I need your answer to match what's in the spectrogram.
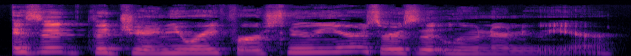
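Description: A woman's voice: on the high side, brisk. A woman in her twenties chatting casually as a co-host. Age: 20s. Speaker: podcast co-host. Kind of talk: casual chat.

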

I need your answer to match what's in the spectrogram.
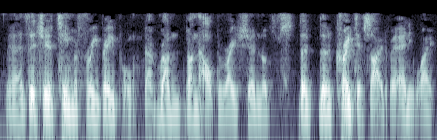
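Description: Deep and husky, this co-host's voice moves fast as he rambles through a laid-back wrestling podcast, hammering points home by saying them again. The recording sounds dull and lo-fi.

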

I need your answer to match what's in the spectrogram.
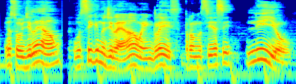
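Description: A man giving a video English lesson, slowing down carefully to model each pronunciation. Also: a little high, a little mellow, soft background music. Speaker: English teacher.

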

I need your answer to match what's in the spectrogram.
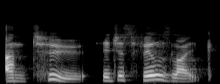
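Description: A man's voice: fairly high pitch, expressive, takes it slowly, no room sound. Man hosting a football podcast. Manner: thinks out loud, poses hypotheticals. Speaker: podcast host. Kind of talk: casual football chat. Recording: dry, dull lo-fi mic.

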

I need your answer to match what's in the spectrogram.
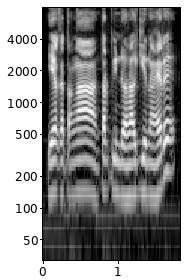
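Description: A man's voice: mid-range voice, steady tone, quick pace, a bit bright, clean tone. A man telling a family story in casual chat, blunt and swearing freely. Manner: blunt, swears freely, acts out his child's lines. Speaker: podcast co-host.

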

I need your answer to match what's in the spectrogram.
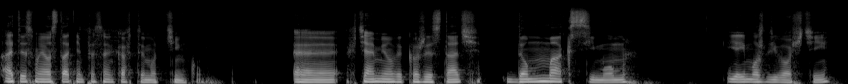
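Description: A man's voice: medium pitch, fairly even intonation, measured pace, dark tone, clean tone. A man with an ordinary mid-range voice co-hosting an unscripted podcast. He talks in an easy, chatty way, explaining things and slipping in jokes. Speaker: podcast co-host. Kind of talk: casual improvised chat.

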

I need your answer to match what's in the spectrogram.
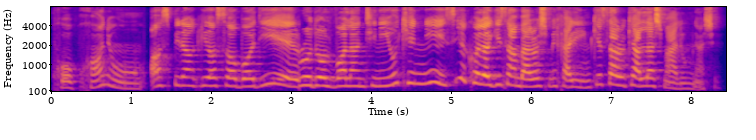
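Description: A middle-aged nobleman speaks gently and persuasively, with a teasing edge, as a woman reads him. The voice stays fairly high and soft. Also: expressive, hardly any pauses. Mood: coaxing.

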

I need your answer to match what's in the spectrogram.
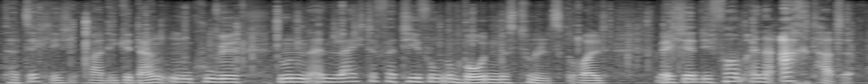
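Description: A man narrating a storybook in a steady, measured way. His voice sits at an ordinary middle pitch, and the reading is even and unhurried. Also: slight background noise. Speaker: audiobook narrator.

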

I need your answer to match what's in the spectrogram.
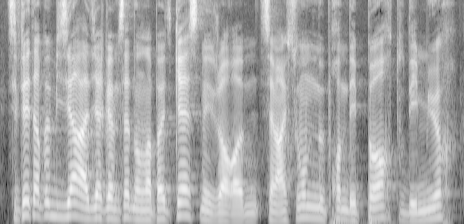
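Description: A young man co-hosting a casual podcast, talking in a relaxed way with many hesitations and fillers. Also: medium pitch, quick pace. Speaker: podcast co-host.

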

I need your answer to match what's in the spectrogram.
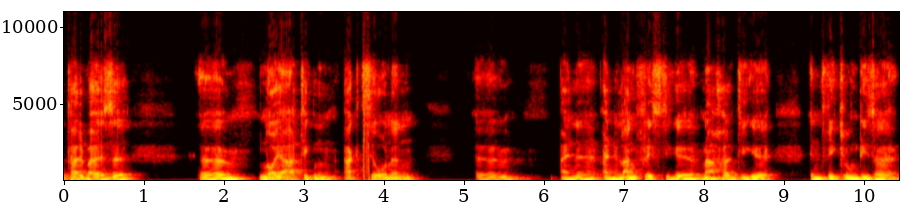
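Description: An older man giving interview answers slowly, halting with many fillers. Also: low voice, a little mellow. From Germany. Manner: slow and hesitant, many fillers. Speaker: interview guest, forester.

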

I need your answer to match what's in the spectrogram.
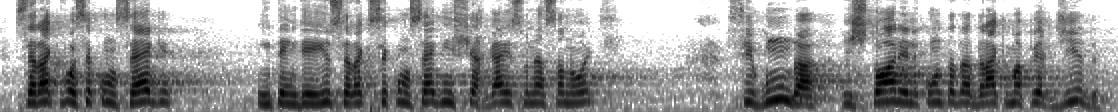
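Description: A man's voice: very high voice, in a large hall, a little hiss or hum. A man, a pastor preaching a conversational sermon full of rhetorical questions and humor. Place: church.

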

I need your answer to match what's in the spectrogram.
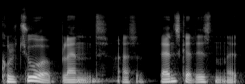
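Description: A man's voice: on the low side, dark tone. Rambling man, casual podcast chat. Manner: rambling, restarts, acts out gym moments. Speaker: podcast co-host.

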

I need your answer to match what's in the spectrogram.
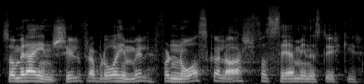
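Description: A man's voice: a little high, steady tone, vocal fry. A man giving a talk to an audience, telling a story with lots of filler sounds and restarts and reading passages aloud from his own book. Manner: hesitant, many filler sounds and restarts when speaking freely.

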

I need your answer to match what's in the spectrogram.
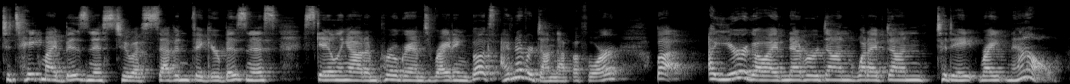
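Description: A woman's voice: mid-range voice, moderate pace, few pauses. A woman with a Valley Girl accent, a relationship coach giving a chatty, emphatic motivational talk. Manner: chatty and emphatic, repeats words for stress. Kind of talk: motivational monologue. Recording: roomy echo.

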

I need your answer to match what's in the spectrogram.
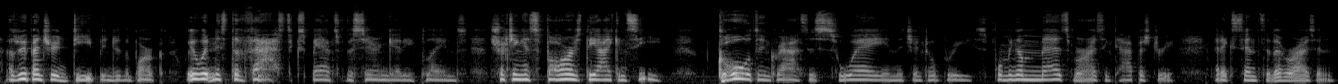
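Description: A woman hosting a podcast in the style of a scripted nature documentary, with earnest, descriptive and measured storytelling. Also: medium pitch, fairly even intonation, creaky, a little mellow, husky. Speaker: podcast host.

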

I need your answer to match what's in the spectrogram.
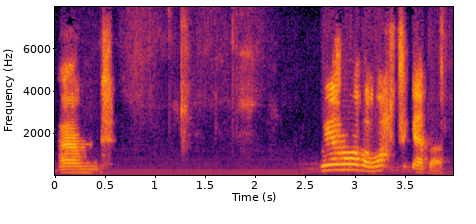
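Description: A man from Manchester, England, with a broad Mancunian accent chats casually and animatedly, telling stories and laughing often. His pitch rises when he gets excited, though he takes things slowly. The recording is muffled, with slight background noise.

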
